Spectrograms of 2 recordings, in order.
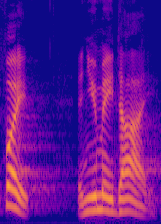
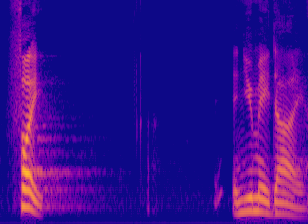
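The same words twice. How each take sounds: First: It is spoken in the speaker's ordinary accent. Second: It is spoken in an attempted Scottish accent. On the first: "But I'll just do it straight" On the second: "I was working my Scottish accent. I can't do it"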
